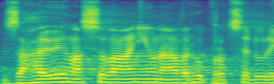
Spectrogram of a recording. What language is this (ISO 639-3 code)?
ces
